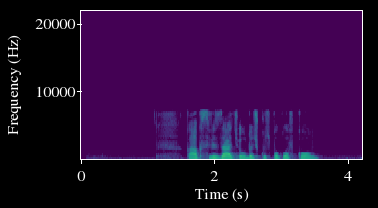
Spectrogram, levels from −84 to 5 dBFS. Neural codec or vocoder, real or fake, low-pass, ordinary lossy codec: none; real; 7.2 kHz; none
